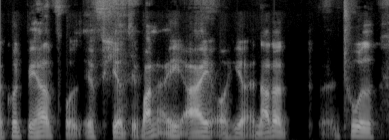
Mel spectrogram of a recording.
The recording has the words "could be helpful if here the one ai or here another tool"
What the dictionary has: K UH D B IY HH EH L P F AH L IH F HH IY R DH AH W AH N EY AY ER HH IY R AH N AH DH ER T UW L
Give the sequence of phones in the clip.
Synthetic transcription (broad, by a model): K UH D B IY HH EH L F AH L IH F HH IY DH AH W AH N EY AY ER HH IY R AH N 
